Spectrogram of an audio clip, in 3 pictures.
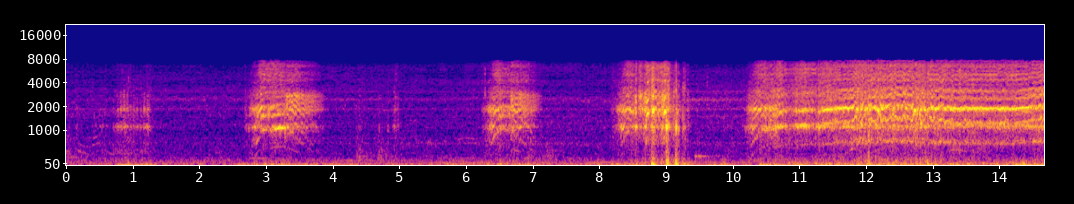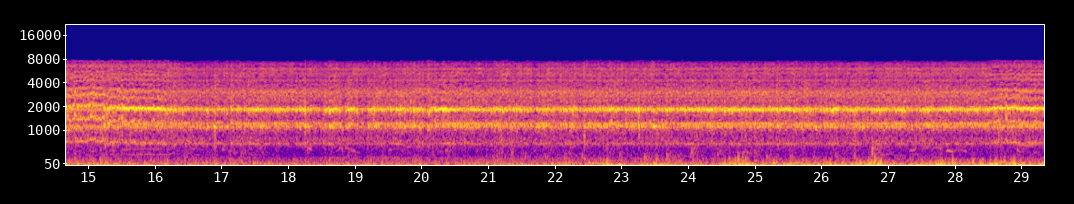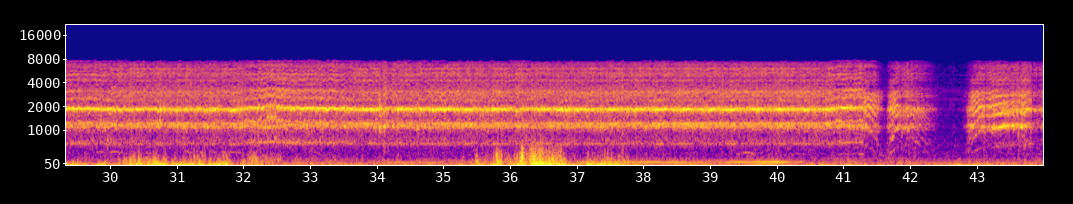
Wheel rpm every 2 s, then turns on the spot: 10, 40, 0, 20, 10, 110, 160, 160, 160, 160, 160, 160, 160, 160, 160, 160, 160, 160, 160, 160, 130, 70.
0-2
